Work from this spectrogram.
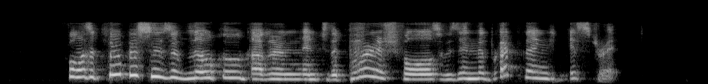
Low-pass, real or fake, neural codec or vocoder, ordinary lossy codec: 7.2 kHz; fake; codec, 16 kHz, 1.1 kbps, Voila-Tokenizer; AAC, 64 kbps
